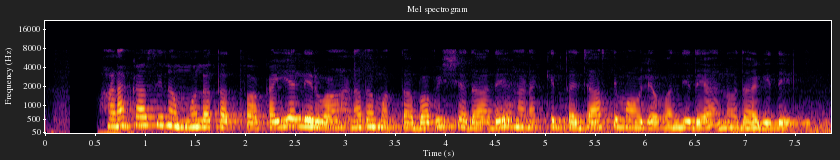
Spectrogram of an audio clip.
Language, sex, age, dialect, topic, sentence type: Kannada, female, 18-24, Coastal/Dakshin, banking, statement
